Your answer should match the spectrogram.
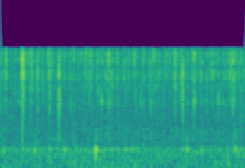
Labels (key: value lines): label: ambient
recorder: HydroMoth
